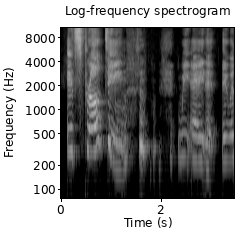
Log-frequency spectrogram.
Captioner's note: laughing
